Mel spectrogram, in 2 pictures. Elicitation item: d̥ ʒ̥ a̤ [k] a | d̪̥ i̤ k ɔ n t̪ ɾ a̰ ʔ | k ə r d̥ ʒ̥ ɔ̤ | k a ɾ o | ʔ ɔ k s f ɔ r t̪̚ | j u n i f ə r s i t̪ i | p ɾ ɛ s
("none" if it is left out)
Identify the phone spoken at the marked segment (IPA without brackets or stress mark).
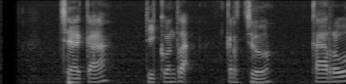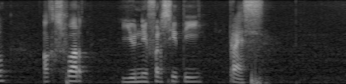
k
